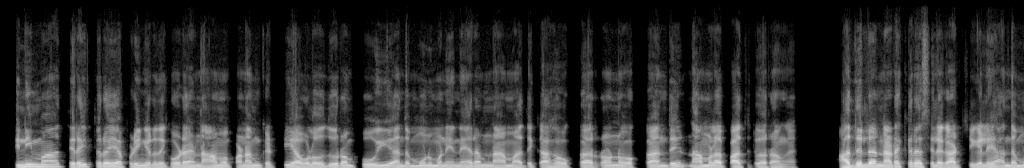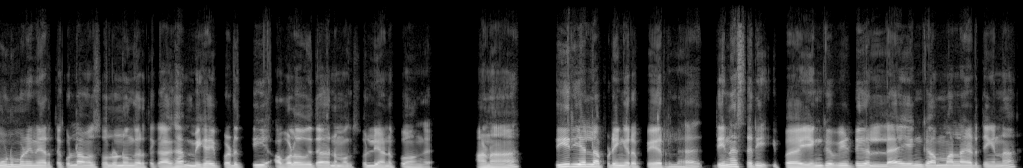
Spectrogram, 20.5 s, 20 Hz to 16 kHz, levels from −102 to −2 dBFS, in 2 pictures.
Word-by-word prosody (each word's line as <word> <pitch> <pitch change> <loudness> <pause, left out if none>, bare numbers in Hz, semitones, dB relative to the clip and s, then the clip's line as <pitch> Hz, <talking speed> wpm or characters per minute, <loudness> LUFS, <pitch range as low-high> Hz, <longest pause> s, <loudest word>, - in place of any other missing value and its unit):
Cinema 185 +2 +3 0.2
திரைத்துறை 175 +1 +1
அப்பிடிங்கிறது 145 -3 -1
கூட 135 +3 +1 0.2
நாம 145 +5 0
பணம் 145 +3 0
கட்டி 145 +4 -6
அவ்ளோ 130 0 0
தூரம் 150 0 0
போயி, 140 +2 0
அந்த 135 -2 -2
3:00 140 +2 0
மணி 130 -1 -2
நேரம் 145 +3 -1
நாம 130 +1 -1
அதுக்காக 135 +6 -3
உட்காருறோன்னு 145 +4 -2
உக்கார்ந்து 145 +2 -1 0.2
நாமளா 145 +4 +2
பார்த்துட்டு 125 -1 0
வர்றோங்க. 110 -2 -5 0.6
அதில 175 +5 +5
நடக்குற 170 +5 +2
சில 155 -3 +1
காட்சிகளே 135 0 +1
அந்த 140 -2 +1
3:00 170 +4 +2
மணி 165 -1 +1
நேரத்துக்குள்ள 145 +2 -2
அவன் 145 -5 -3
சொல்லணுன்றதுக்காக 135 0 0
மிகைப்படுத்தி 145 +2 -1 0.2
அவ்ளோ 135 +4 +2
இதா 145 +3 +1
நமக்கு 125 -2 -4
சொல்லி 135 +1 0
அனுப்புவாங்க. 110 -3 -5 0.6
ஆனா 115 -1 +1 0.6
சீரியல் 195 0 +5
அப்பிடிங்கிற 150 -5 +1
பேர்ல, 130 +7 0 0.4
தினசரி 175 0 +2
இப்ப 130 - -6 0.3
எங்க 145 +3 +1
வீடுகள்ல 150 -6 +1 0.2
எங்க 170 +2 -1
அம்மால்லாம் 160 0 +1
எடுத்தீங்கன்னா, 130 +2 -3
145 Hz, 140 wpm, -23 LUFS, 130-160 Hz, 0.6 s, அதில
